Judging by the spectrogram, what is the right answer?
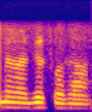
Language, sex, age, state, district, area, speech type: Tamil, male, 18-30, Tamil Nadu, Ranipet, rural, conversation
